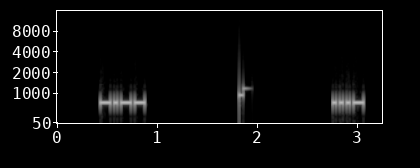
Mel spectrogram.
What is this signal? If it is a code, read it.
Morse code, heard as a keyed tone, about 36 wpm, 700 Hz. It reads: Y V
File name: Single-Letter-Number-35wpm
